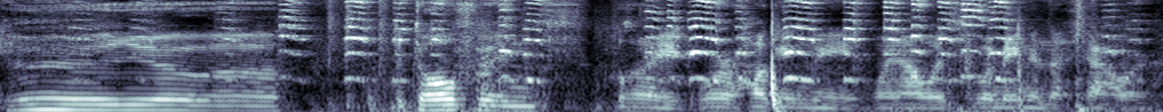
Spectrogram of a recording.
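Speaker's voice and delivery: loopy, dreamy drugged rambling; imitating someone still high from anesthesia; groggy from anesthesia. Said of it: "So it wasn't like".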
